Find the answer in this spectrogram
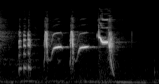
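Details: Nias hill myna, pancingan lure sound for prompting a young untrained bird to sing. A few clipped harsh notes lead into a clear level whistle and end in one loud, rasping downward squawk.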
